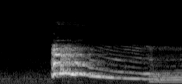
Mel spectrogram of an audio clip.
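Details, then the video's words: Pet husky/malamute dog, male, vocalizing on cue as if saying hello: one loud, drawn-out howl-like yowl of about 1.3 seconds, starting high and sliding steadily downward, with a woman's voice prompting beforehand. "Bob, the talking dog, says hello and I love you."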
